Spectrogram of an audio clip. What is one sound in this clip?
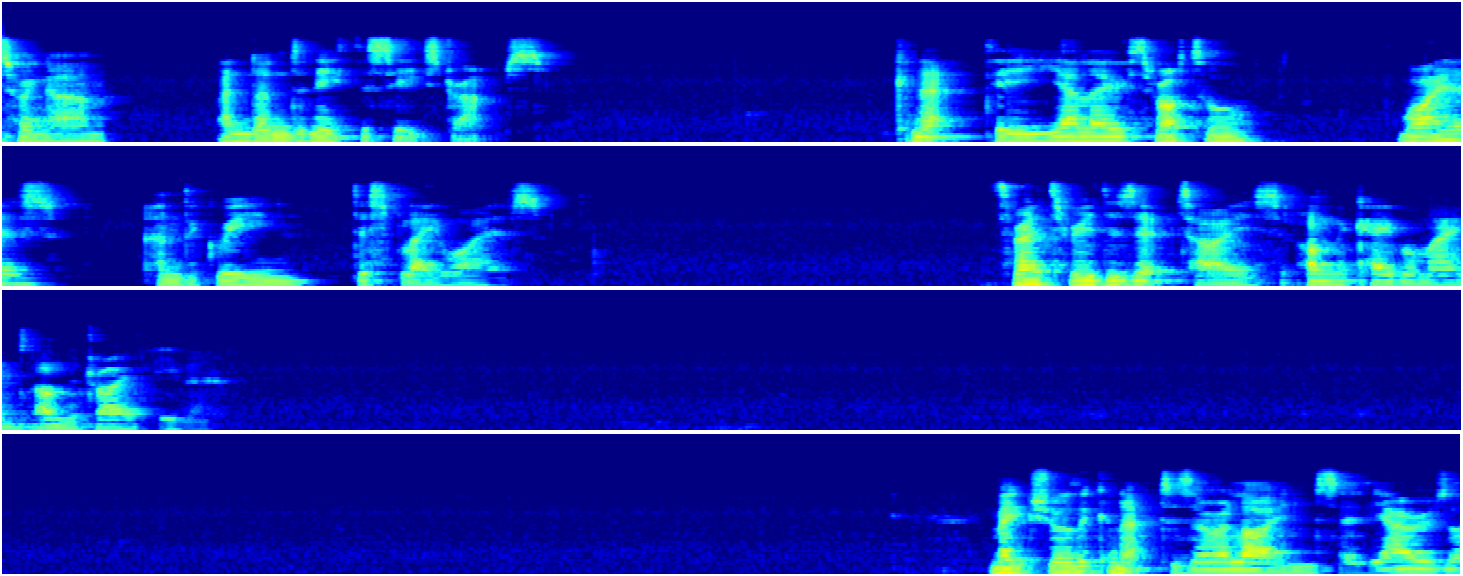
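A man speaks calmly and clearly close by, in short phrases with pauses.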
